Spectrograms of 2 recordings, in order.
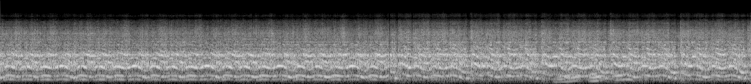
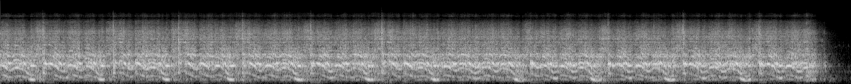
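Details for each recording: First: Barn-find Saab 99 first start attempt after pumping fuel through, on its own battery: slow labouring cranking with the odd cylinder firing but never running; voltage drop suspected, jump pack called for to crank faster. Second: Barn-find Saab 99 first start after a failed ignition coil was swapped for a new one, with fuel pumping. It fires and keeps running at a brisk, slightly uneven beat for about eight seconds before shutoff.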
